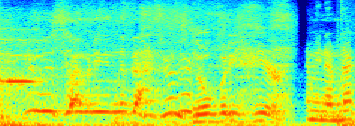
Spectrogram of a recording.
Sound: scream

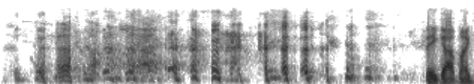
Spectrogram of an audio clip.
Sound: council members laugh

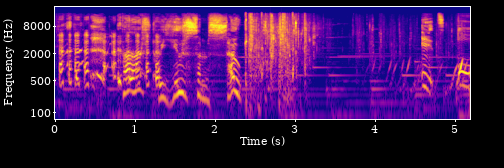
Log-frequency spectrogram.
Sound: laughing; squirt! squirt!

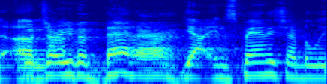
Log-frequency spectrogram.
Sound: none

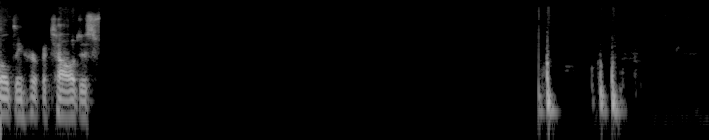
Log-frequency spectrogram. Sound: silence as he accidentally mutes

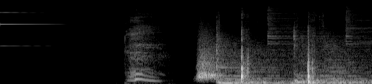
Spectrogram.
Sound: gasps

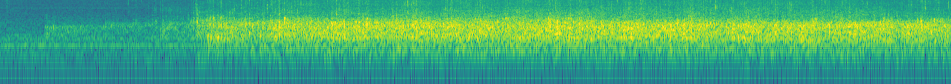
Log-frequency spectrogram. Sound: audience clapping hands

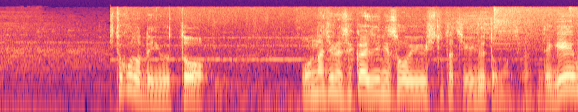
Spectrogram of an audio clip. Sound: speaks in a foreign language

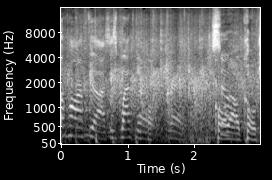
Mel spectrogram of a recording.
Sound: applause

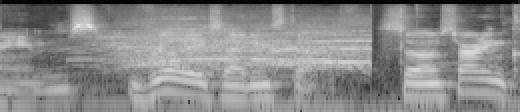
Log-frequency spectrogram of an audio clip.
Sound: audience cheering

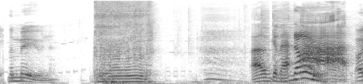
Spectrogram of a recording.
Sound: Dan laughs

